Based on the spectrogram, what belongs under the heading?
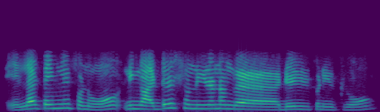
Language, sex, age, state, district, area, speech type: Tamil, female, 18-30, Tamil Nadu, Namakkal, rural, conversation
